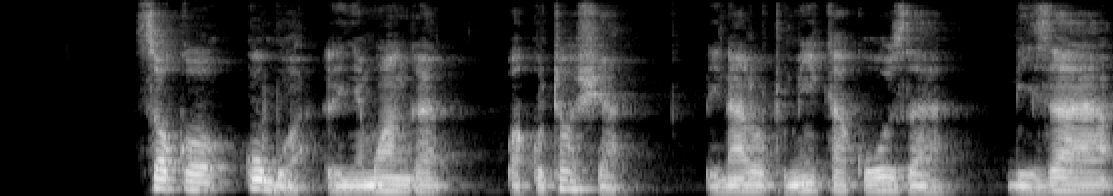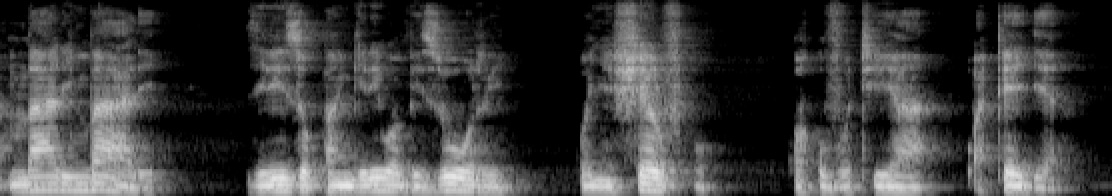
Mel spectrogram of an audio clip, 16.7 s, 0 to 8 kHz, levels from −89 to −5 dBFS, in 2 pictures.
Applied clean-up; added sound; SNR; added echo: none; none; none; reverberation time 0.4 s.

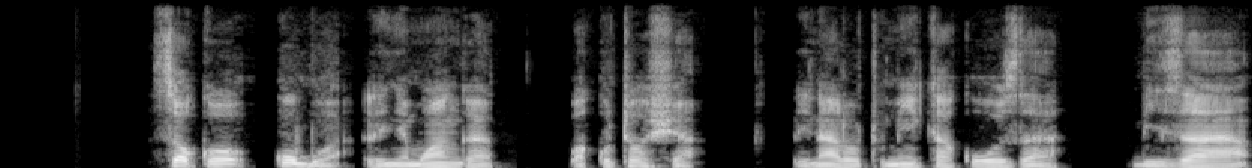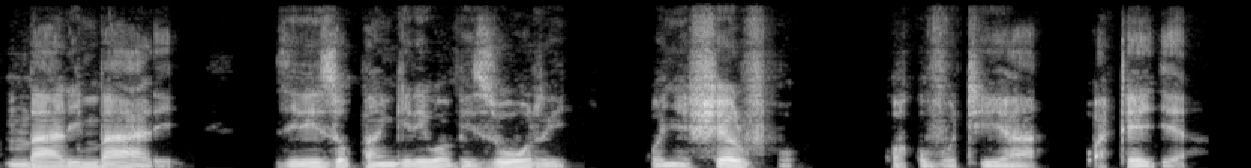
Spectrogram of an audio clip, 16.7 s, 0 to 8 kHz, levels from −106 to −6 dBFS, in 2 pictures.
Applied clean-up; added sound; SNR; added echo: none; none; none; none.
